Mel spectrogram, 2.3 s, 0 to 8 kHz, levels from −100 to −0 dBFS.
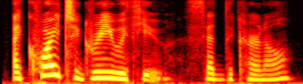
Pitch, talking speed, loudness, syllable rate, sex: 210 Hz, 210 wpm, -19 LUFS, 6.2 syllables/s, female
